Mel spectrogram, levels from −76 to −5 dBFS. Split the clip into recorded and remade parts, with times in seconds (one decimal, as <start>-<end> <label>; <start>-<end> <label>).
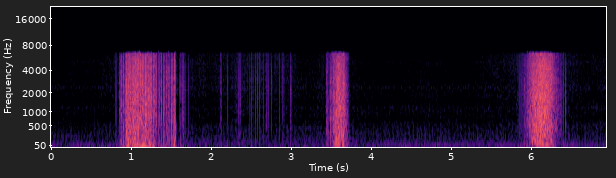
0.0-1.2 recorded; 1.2-3.1 remade; 3.1-6.9 recorded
